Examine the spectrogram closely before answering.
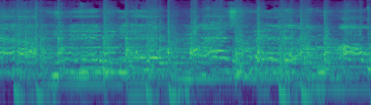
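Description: Uzbek folk song: a wavering sung melody over a steady percussion beat.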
